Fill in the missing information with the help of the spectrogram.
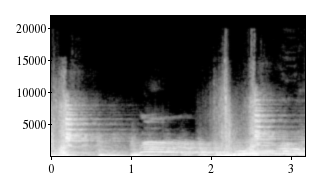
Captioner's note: metal clanging; gravelly male voice yelling; dramatic orchestral music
